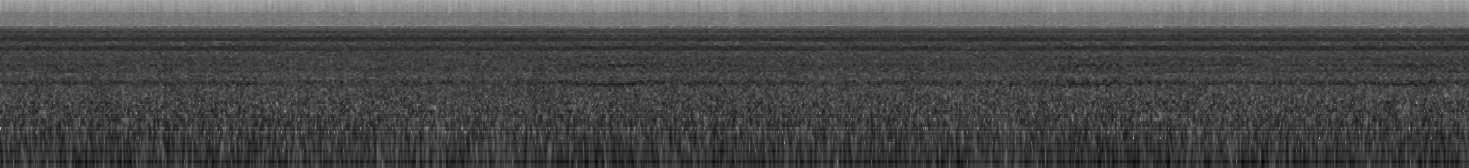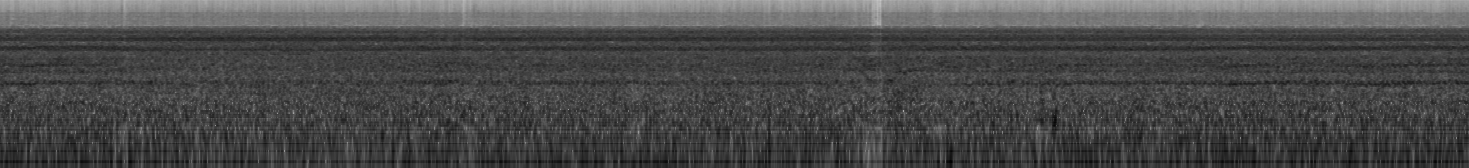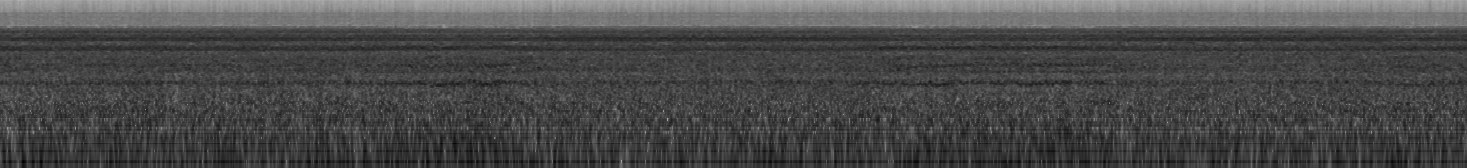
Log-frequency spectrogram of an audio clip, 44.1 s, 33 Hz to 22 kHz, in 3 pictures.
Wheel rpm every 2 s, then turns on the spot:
230, 220, 220, 230, 230, 220, 230, 230, 220, 230, 230, 200, 220, 230, 230, 230, 230, 220, 220, 220, 220, 210.
none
